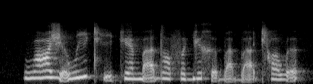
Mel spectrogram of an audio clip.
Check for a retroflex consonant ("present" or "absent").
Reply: absent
